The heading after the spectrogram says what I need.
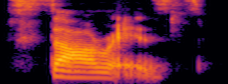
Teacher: the R sound at the end of star will be pronounced like in American English because there is a vowel that follows it. So it will sound something like, this star is very bright.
